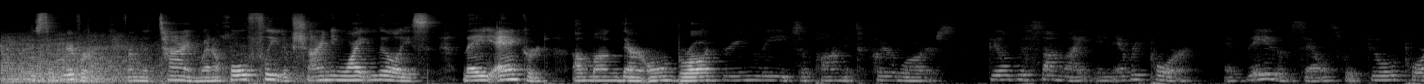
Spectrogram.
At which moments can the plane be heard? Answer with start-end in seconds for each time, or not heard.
0.0-3.4.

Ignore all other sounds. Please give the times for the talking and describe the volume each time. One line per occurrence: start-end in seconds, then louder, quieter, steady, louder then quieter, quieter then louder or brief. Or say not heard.
0.2-14.2 quieter.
